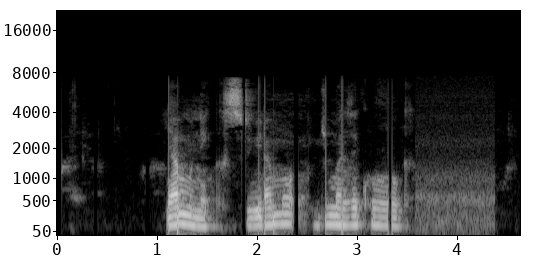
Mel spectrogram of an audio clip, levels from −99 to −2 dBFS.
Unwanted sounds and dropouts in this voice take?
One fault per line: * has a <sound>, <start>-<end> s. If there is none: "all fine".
all fine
